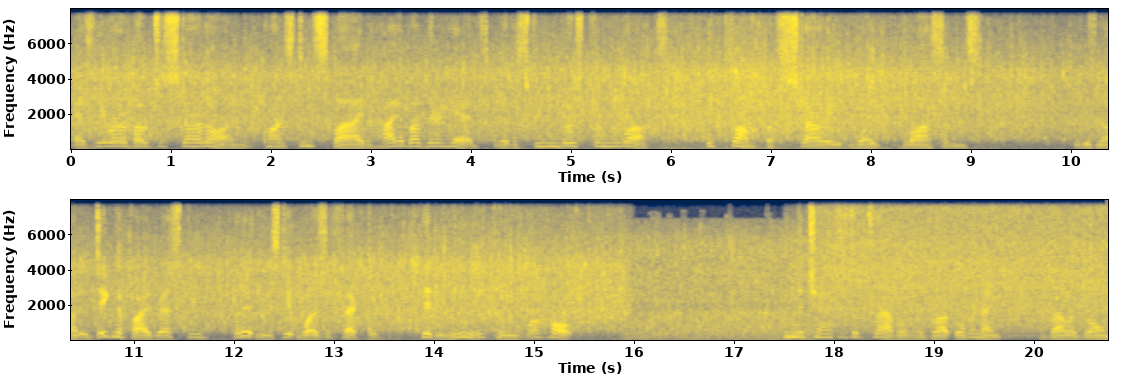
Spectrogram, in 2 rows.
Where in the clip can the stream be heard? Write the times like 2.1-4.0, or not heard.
0.0-20.7.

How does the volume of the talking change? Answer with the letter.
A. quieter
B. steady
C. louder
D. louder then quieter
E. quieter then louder
B.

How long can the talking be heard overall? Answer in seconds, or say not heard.
18 s.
